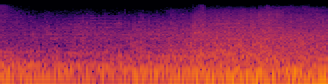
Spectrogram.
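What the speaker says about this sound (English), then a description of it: "That waterfall washes away all enchantments." Rushing water from the Thief's Downfall waterfall inside the Gringotts vaults in Hogwarts Legacy, a steady dense roar of falling water that swells slightly louder toward the end, with no voices over it.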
